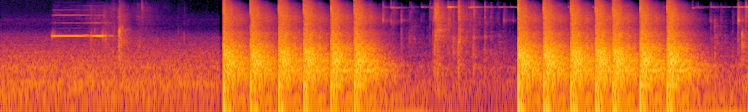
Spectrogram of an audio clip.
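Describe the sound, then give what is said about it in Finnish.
A short electronic start beep, then a shooter turns and fires two fast strings of loud pistol shots, about six or seven each, separated by a brief pause, with metallic pings from struck steel targets ringing after. “Sitten tulee stand by, viive ja sitten mä käännyn ja ammun.”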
